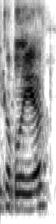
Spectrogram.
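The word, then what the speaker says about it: Kobliha: state your full name for the record kabalia and what is your what yeah yeah would you please spell it for the court reporter thanks last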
